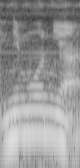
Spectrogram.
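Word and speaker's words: pneumonia: ठीक है, निमोनिया का स्पेलिंग यहाँ से स्टार्ट होता है, पी साइलेंट में रहता है और इसको पढ़ते हैं निमोनिया, NEUMONIA, निमोनिया।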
